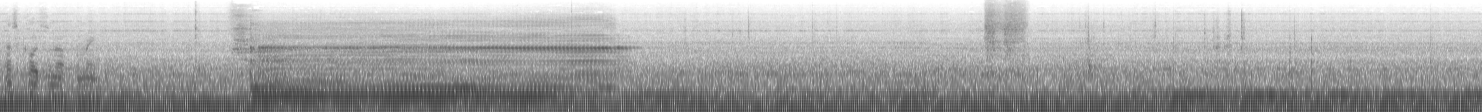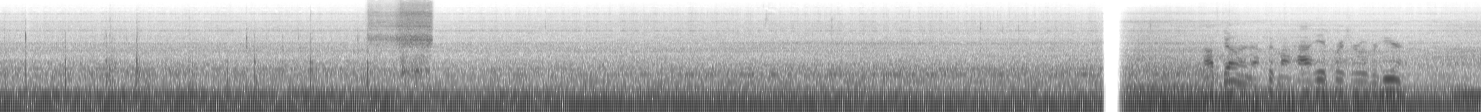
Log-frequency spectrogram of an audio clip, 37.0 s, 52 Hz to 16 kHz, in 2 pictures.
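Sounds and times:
pitched whine: 0.0s - 17.6s, 22.9s - 24.5s
heat pump humming: 0.0s - 37.0s
short hisses: 12.3s - 12.9s, 23.1s - 24.0s.

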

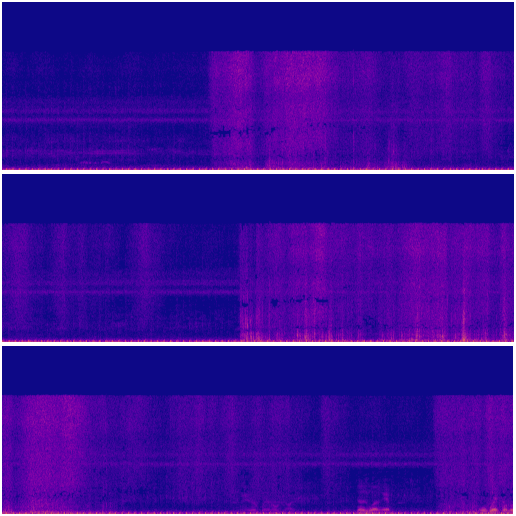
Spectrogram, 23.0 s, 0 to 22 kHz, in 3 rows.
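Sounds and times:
small engine running: 0.0s - 23.0s
crackling hiss: 3.1s - 10.1s, 11.2s - 20.6s, 21.8s - 23.0s.

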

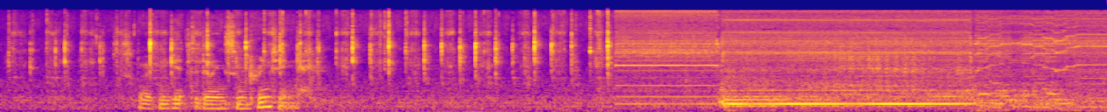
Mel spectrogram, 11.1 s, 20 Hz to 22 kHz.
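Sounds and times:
clamp screw clicking rapidly: 0.0s - 6.2s
printer stepper motors whining: 3.4s - 11.0s.

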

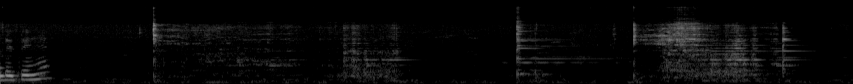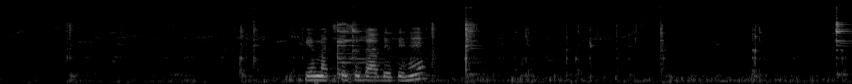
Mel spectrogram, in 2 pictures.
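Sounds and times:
metal skimmer scraping a pan: 1.5s - 4.3s, 5.2s - 8.1s, 11.0s - 15.2s, 16.0s - 17.0s.

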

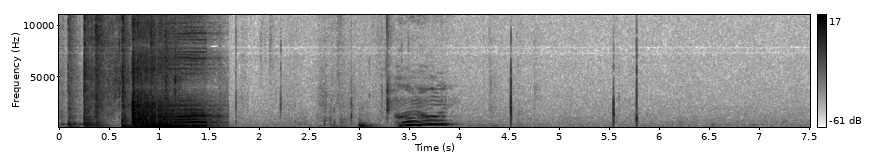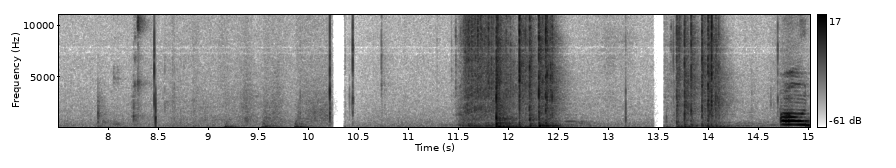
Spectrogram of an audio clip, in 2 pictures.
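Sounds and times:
low thumps: 0.7s - 1.7s.

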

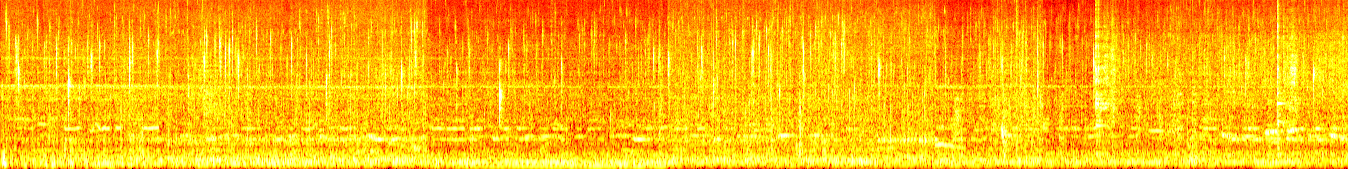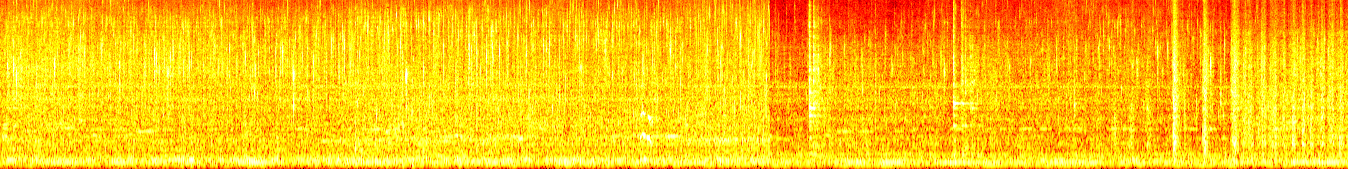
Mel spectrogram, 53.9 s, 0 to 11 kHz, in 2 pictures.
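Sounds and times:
oil sizzling with pops: 0.0s - 53.9s.

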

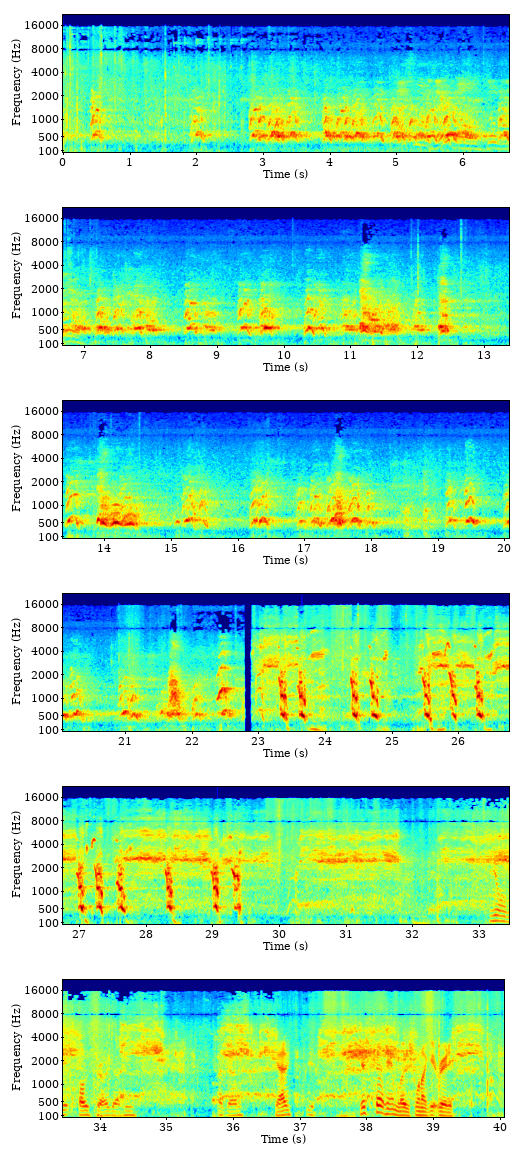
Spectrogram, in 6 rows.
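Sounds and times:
hunting dogs baying: 0.3s - 0.9s, 1.8s - 40.0s
dogs barking rapidly: 0.4s - 0.8s, 1.9s - 12.8s, 13.4s - 18.4s, 19.1s - 29.7s.

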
